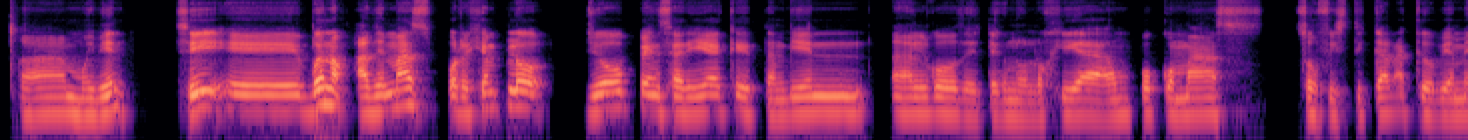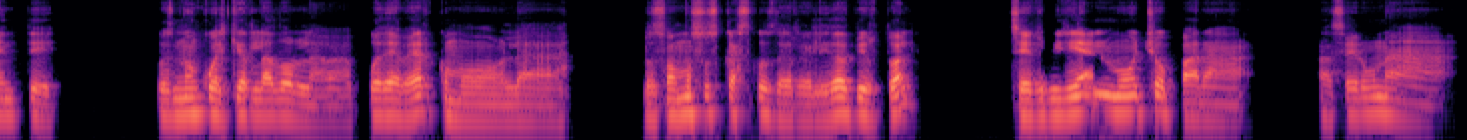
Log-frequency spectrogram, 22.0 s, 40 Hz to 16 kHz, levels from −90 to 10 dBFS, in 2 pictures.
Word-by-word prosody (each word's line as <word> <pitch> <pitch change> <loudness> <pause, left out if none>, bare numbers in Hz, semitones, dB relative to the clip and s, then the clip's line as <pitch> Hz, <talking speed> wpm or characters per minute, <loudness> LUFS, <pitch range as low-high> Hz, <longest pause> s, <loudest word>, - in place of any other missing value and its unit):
Ah, 125 +2 -1
muy 120 -1 -2
bien. 140 +2 +1 0.3
Sí, 345 +2 +7
eh, 140 -1 +4
bueno, 170 +3 +7
además, 145 +5 +4
por 135 -2 +1
ejemplo, 160 +5 +2 0.2
yo 155 +4 +2
pensaría 140 -1 +3
que 130 -2 0
también 130 +3 -1
algo 125 0 0
de 115 -2 -6
tecnología 115 +1 -1
un 120 +1 -6
poco 125 0 -3
más 120 +1 -3 0.2
sofisticada 130 0 -4
que - - -6
obviamente, 115 -3 -5 0.7
pues, 115 - -5
no 125 +1 -1
en 125 - -5
cualquier 120 -1 -1
lado 115 -2 0
la 90 -1 -9
puede 120 0 +1
haber 135 +5 0
como 100 -5 -6
la 95 -1 -9 0.5
los 100 0 -4
famosos 130 +3 0
cascos 125 -2 -2
de 100 -1 -4
realidad 100 +6 0
virtual 120 -2 +1 0.7
servirían 115 +5 +2
mucho 135 -1 -1
para 100 -3 -4 0.5
hacer 120 0 -6
una 110 -8 -7
125 Hz, 115 wpm, -22 LUFS, 115-135 Hz, 0.7 s, Sí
